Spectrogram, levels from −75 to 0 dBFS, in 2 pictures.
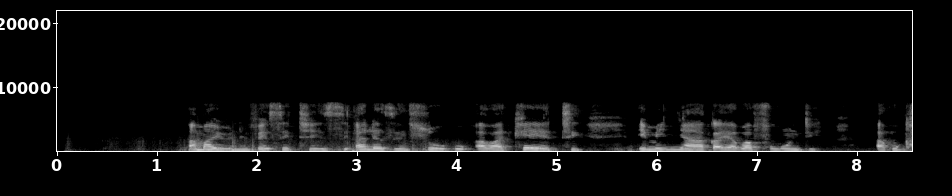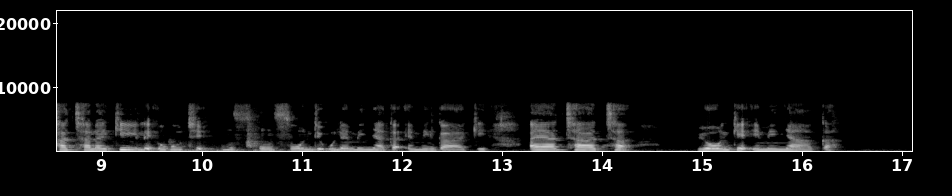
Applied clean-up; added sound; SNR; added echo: none; Thunder; 19 dB; none.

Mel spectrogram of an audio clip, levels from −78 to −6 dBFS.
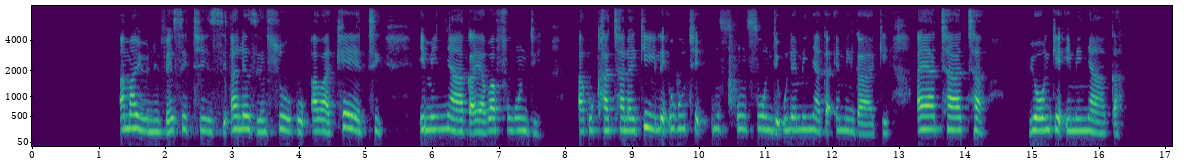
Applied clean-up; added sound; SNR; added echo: none; none; none; none.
